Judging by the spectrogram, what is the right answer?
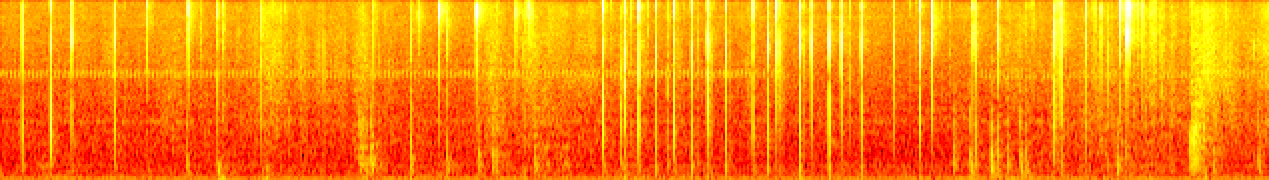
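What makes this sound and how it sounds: Long nails tap and scratch the sides and top of one solid clear ice cube, which is held up and then set on a white towel. Around thirty quick, sharp, bright clicks ring out, with soft scratchy rustling between them and a faint low steady hum underneath.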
